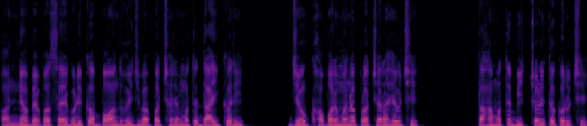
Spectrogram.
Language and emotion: Odia, fearful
